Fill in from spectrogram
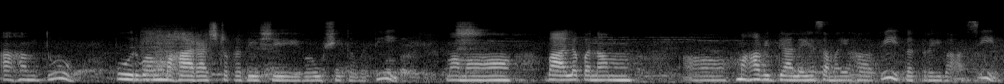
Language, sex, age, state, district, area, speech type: Sanskrit, female, 45-60, Maharashtra, Nashik, rural, spontaneous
